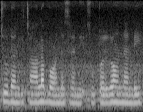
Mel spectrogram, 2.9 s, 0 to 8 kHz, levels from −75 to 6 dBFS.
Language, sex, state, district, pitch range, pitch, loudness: Telugu, female, Telangana, Nalgonda, 170-180 Hz, 175 Hz, -18 LUFS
